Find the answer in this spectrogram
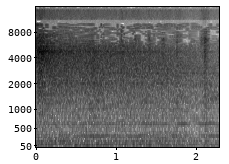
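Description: A dramatic transition sound effect: a sudden rush of noise with a faint steady drone beneath it, fading slowly.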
